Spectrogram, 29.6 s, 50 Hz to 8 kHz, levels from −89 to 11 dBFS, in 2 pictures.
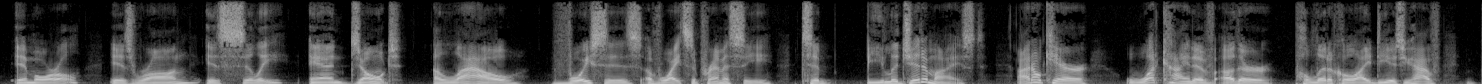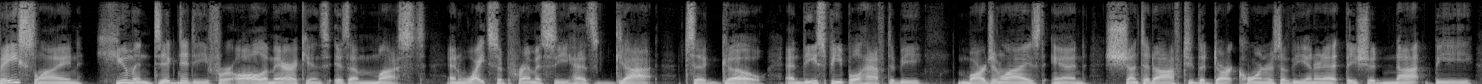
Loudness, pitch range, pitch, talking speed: -17 LUFS, 105-140 Hz, 120 Hz, 130 wpm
